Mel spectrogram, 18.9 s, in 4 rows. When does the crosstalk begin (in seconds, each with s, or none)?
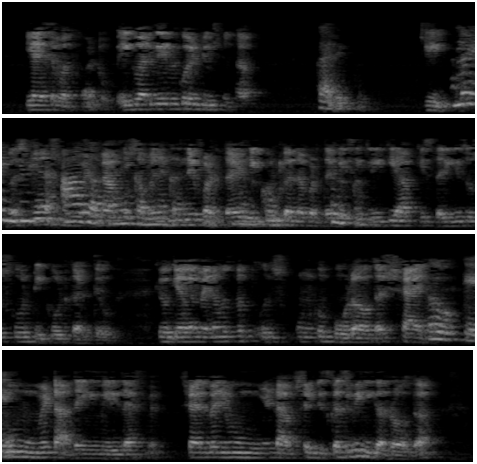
4.8 s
